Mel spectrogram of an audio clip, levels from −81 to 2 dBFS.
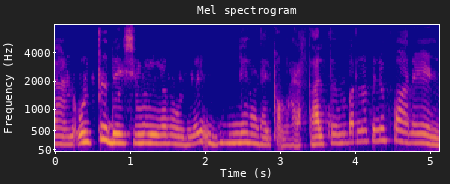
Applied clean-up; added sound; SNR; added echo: neural mask model Resemble Enhance denoiser.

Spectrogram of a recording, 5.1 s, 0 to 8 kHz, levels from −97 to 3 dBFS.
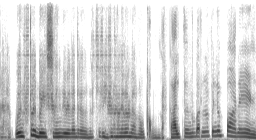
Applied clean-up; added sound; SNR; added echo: neural diffusion model UNIVERSE++.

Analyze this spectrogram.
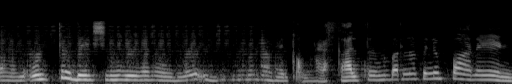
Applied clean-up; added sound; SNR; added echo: neural separator model SepFormer DNS4.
